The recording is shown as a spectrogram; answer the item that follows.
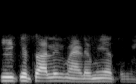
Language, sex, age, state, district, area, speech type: Marathi, other, 18-30, Maharashtra, Buldhana, rural, conversation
